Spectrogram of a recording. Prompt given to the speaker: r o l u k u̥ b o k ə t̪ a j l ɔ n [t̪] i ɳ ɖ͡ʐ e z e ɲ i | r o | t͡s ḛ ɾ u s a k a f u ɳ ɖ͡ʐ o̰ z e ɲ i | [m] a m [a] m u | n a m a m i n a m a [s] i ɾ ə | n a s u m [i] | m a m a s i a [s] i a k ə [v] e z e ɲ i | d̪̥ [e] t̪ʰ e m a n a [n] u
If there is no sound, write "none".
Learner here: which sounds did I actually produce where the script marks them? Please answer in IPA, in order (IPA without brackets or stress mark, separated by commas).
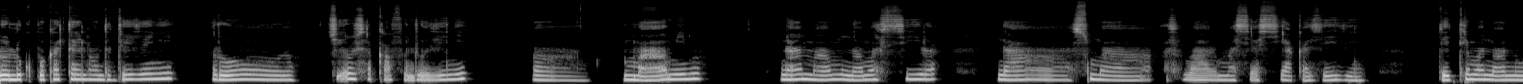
d̪, m, i, s, a, s, z, e, n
